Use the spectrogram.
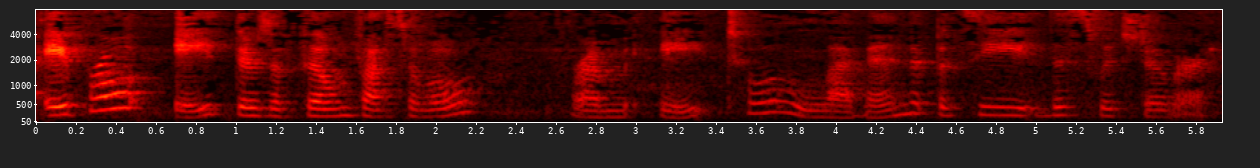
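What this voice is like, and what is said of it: Usual voice. Nothing is said of it.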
